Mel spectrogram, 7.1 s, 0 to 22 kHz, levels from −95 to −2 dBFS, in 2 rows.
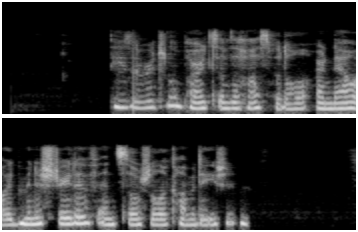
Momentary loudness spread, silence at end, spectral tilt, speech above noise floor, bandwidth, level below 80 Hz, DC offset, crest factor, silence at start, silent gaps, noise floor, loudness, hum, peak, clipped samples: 8 LU; 1.05 s; -4 dB/octave; 63 dB; 8.2 kHz; -60 dBFS; under 0.1%; 16 dB; 1.1 s; none; -82 dBFS; -20 LUFS; none; -4 dBFS; under 0.1%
